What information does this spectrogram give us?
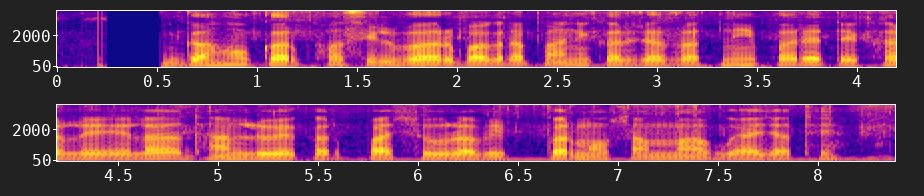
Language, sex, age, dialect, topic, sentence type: Chhattisgarhi, male, 18-24, Northern/Bhandar, agriculture, statement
